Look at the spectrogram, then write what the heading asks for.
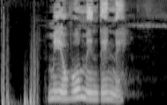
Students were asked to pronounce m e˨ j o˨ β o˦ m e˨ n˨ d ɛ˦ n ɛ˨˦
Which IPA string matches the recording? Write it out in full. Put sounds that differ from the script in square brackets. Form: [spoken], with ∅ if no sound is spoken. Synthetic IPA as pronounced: m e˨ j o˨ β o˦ m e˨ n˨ d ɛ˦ n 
